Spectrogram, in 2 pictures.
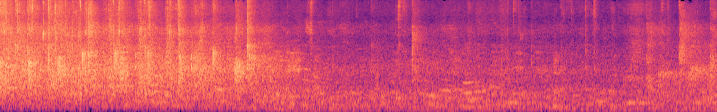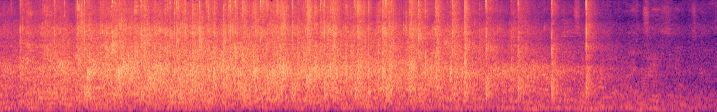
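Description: An audience applauds in a large echoing hall, swelling and then fading away.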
